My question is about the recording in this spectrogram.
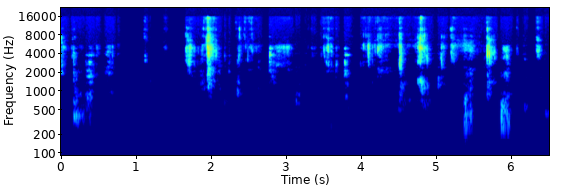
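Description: Very quiet eating sounds of people eating rice and curry by hand: irregular soft chewing and mouth noises with small clicks, coming a little more often in the second half.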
